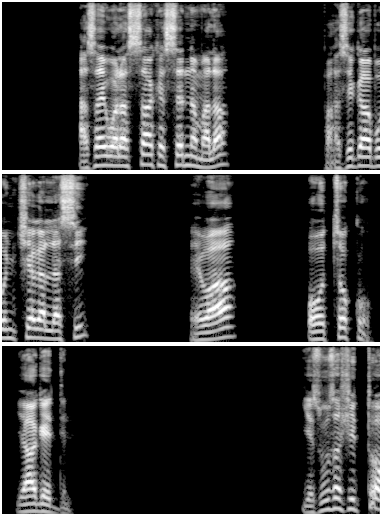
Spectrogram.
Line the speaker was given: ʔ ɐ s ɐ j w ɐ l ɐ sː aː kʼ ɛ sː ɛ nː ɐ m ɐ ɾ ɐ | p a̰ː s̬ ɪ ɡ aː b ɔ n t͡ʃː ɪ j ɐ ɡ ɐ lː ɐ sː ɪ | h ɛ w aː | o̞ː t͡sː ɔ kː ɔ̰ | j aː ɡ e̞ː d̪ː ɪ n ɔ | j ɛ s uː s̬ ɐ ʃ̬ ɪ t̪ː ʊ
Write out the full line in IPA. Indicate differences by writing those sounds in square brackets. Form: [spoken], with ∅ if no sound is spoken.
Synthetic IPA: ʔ ɐ s ɐ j w ɐ l ɐ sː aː [k] ɛ sː ɛ nː ɐ m ɐ [l] ɐ | p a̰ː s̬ ɪ ɡ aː b ɔ n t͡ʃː ɪ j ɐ ɡ ɐ lː ɐ sː ɪ | h ɛ w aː | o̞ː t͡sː ɔ kː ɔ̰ | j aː ɡ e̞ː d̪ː ɪ n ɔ | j ɛ s uː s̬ ɐ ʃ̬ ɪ t̪ː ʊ

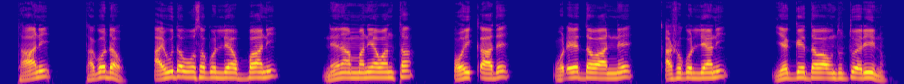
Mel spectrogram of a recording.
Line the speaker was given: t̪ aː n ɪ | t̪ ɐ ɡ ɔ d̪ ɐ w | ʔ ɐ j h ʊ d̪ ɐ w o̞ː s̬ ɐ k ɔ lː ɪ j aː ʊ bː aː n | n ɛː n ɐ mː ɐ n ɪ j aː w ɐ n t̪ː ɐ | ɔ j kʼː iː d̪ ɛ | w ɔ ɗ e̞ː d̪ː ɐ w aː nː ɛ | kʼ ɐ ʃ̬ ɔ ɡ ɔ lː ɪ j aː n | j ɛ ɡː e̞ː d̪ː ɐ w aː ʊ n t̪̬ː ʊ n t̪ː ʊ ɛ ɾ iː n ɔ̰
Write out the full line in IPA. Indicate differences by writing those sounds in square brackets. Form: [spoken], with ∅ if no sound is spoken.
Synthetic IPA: t̪ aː n ɪ | t̪ ɐ ɡ ɔ d̪ ɐ w | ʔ ɐ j h ʊ d̪ ɐ w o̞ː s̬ ɐ [ɡ] ɔ lː ɪ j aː ʊ bː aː n | n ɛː n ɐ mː ɐ n ɪ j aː w ɐ n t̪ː ɐ | ɔ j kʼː [aː] d̪ ɛ | w ɔ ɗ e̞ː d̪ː ɐ w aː nː ɛ | kʼ ɐ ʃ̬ ɔ ɡ ɔ lː ɪ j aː n | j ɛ ɡː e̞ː d̪ː ɐ w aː ʊ n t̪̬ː ʊ n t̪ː ʊ ɛ ɾ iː n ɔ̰

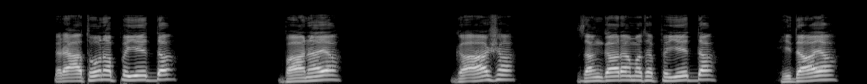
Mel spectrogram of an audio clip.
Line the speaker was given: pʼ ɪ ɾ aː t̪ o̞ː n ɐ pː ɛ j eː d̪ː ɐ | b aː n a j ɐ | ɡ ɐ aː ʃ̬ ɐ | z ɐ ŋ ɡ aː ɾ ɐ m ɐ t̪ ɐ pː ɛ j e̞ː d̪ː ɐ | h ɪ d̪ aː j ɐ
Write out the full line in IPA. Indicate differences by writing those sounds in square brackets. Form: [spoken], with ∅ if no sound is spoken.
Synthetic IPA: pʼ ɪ ɾ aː t̪ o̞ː n ɐ pː ɛ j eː d̪ː ɐ | b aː n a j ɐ | ɡ ɐ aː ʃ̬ ɐ | z ɐ ŋ ɡ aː ɾ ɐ m ɐ t̪ ɐ pː ɛ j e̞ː d̪ː ɐ | h ɪ d̪ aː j ɐ

